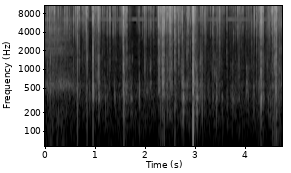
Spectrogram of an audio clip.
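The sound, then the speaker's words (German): Hard plastic packaging film is torn open, producing irregular rips, crackles and crinkles in quick bursts with brief pauses between them. No one talks. “Die Packung da ist ja aber ganz schön hart. Oh nein, das wollte ich eigentlich nicht zerreißen.”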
